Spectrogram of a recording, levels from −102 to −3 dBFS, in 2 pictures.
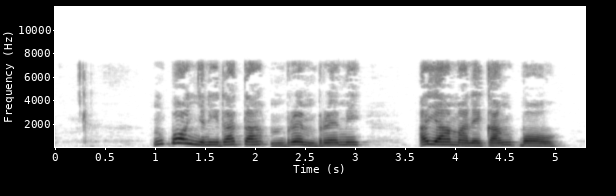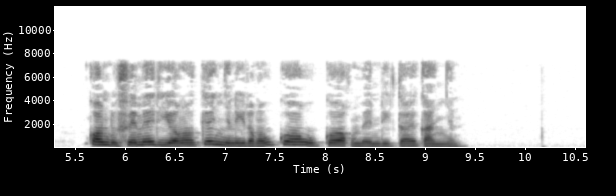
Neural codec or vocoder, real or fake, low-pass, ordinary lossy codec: none; real; 7.2 kHz; AAC, 64 kbps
